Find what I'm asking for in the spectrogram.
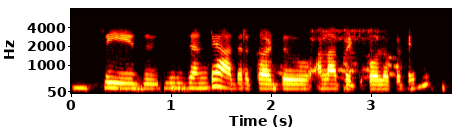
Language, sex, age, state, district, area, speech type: Telugu, female, 18-30, Andhra Pradesh, N T Rama Rao, rural, conversation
